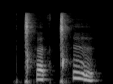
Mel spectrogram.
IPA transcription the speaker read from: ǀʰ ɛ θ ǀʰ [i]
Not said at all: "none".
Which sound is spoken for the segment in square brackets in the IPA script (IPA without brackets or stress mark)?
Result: ɪ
